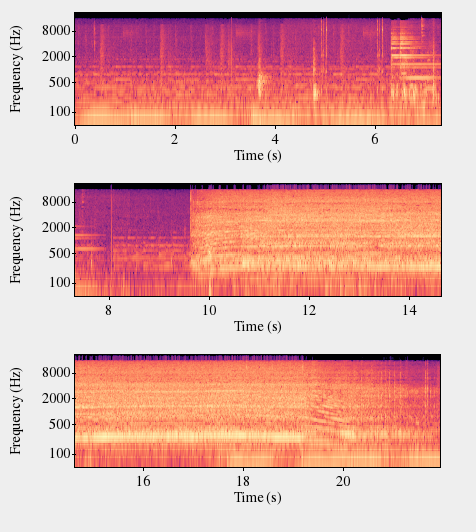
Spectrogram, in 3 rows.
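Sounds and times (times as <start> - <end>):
mixer grinder motor whine: 9.6 - 21.9.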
